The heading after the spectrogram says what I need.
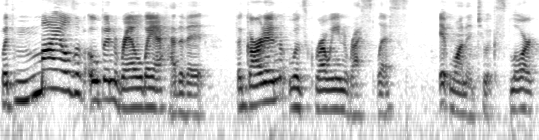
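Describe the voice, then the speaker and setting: A woman's voice: deep voice, big pitch swings, a little slow, bright, forceful tone. A woman presenting a read-along story for young children, reading expressively and adding encouraging asides to her little listeners.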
